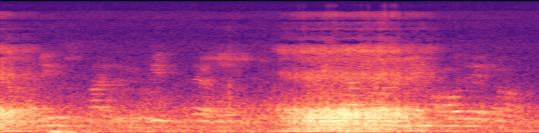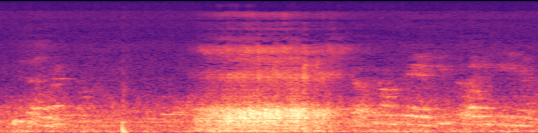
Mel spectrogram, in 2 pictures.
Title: Snoring is the ringtone in this house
